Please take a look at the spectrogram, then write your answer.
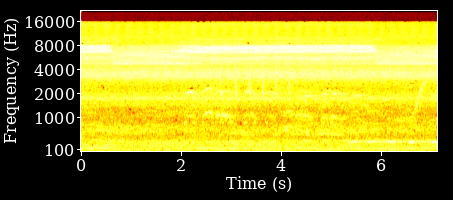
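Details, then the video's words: Summer cicada chorus, an unbroken piercing high buzz that shifts in strength near the end, while soft chirps and brief whistled notes sound faintly in the background. "Cicadas: the sound of summer"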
